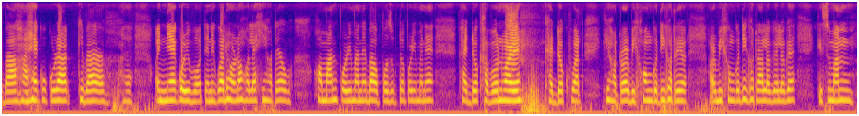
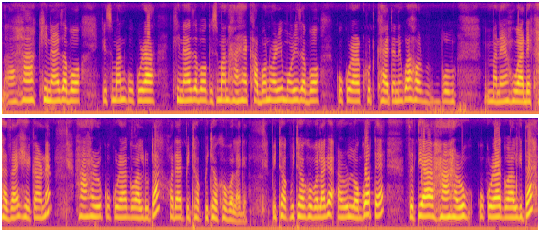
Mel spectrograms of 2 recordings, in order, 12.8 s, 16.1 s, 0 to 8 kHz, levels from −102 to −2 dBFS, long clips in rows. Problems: background sounds at intervals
